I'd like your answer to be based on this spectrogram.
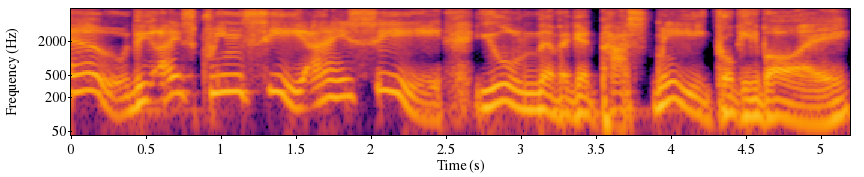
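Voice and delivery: swooping, taunting cartoon bad-guy villain voice. Asked about voices in Candyland, recalling the bad guy: Lord Licorice voice. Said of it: "he'd speak like that".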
